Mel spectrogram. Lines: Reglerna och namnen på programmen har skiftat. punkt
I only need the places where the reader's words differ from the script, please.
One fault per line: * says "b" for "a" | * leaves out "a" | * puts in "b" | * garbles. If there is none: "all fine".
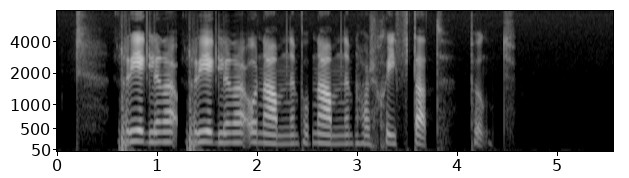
* puts in "reglerna"
* says "namnen" for "programmen"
